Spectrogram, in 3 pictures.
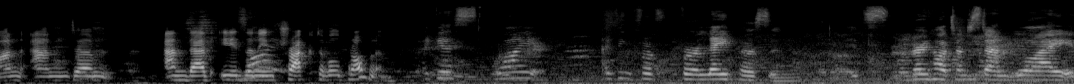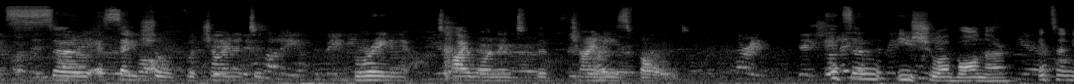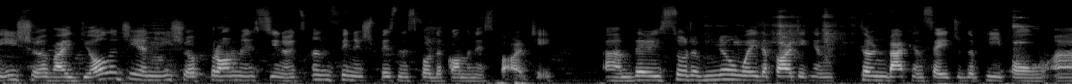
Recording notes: for a spot of Italian food at La Famiglia restaurant in Chelsea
